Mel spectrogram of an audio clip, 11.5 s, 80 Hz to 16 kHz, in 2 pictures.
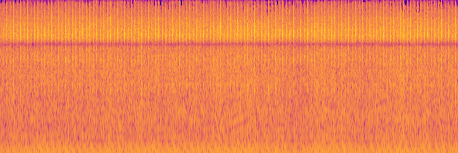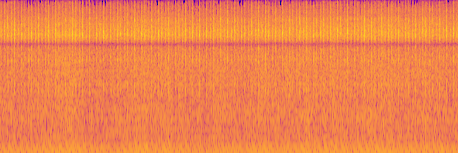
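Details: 2003 Craftsman push mower with a Honda GCV160 OHC engine, after starting on choke; steady, even putter with a constant low drone and no knocks, misses or surging. Healthy.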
